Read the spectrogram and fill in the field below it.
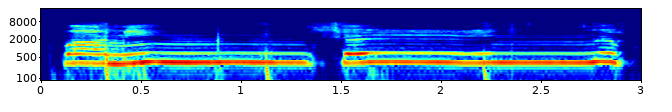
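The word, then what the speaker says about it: وَمِن شَرِّ: It's not the noon, you don't pronounce the noon. You hide it somewhere in your mouth and make a nasal sound.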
